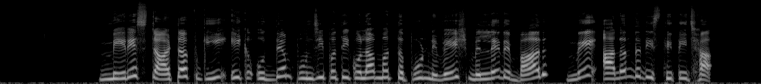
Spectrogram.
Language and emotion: Dogri, happy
